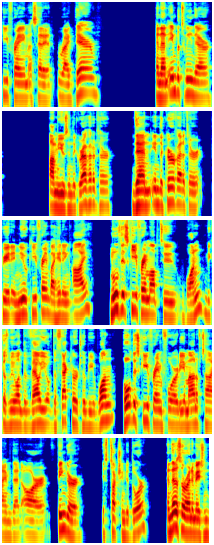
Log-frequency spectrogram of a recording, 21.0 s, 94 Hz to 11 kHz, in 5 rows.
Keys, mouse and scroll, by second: 0.2 shift+d, 2.1 click, 3.3 click, 3.9 click, 8.2 click, 9.1 g, 11.5 click, 14.8 click, 14.9 shift+d, 17.5-20.5 drag.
